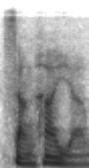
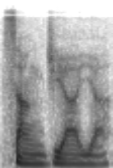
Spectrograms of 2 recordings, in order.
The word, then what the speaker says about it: Sangha: Namo Buddha, Namo Dharma, Namo Sangha, Sangha, which is also pronounced Sanjaya. I believe that when we recite it, it is better to use the Ga sound.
